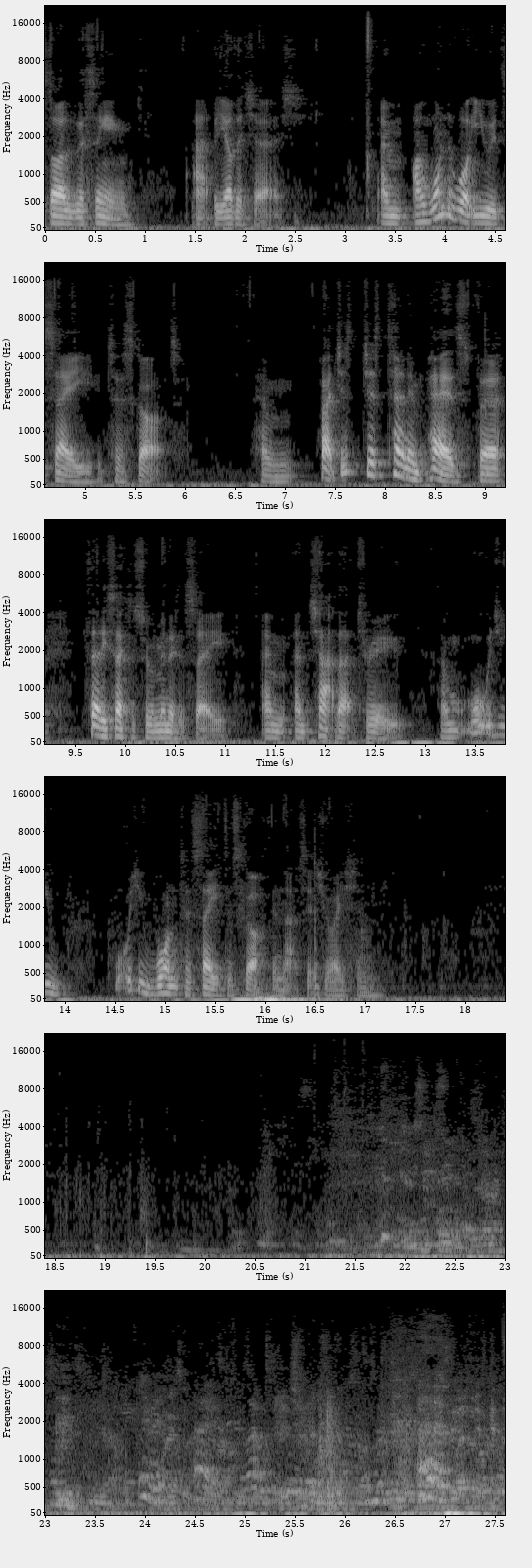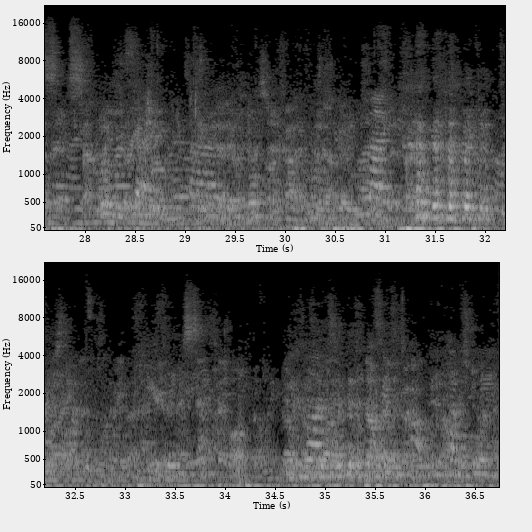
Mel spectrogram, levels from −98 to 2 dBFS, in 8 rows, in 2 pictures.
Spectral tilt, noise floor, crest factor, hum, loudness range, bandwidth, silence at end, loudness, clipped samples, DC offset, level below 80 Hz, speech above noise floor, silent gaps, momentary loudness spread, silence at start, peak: -6.5 dB/octave; -58 dBFS; 22 dB; none; 14 LU; 18 kHz; 0 s; -36 LUFS; under 0.1%; under 0.1%; -52 dBFS; 25 dB; none; 16 LU; 0 s; -14 dBFS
